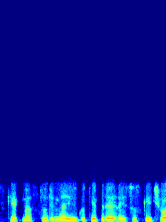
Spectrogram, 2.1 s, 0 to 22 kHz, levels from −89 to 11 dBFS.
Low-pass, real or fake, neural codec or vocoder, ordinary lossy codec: 5.4 kHz; real; none; Opus, 24 kbps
